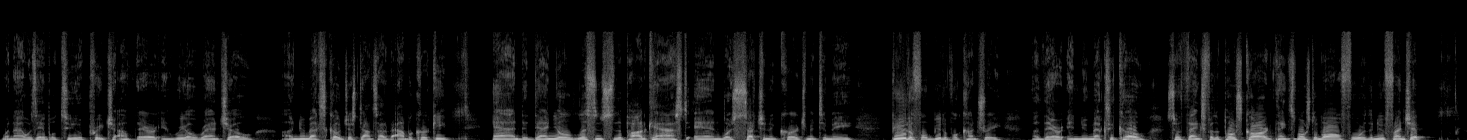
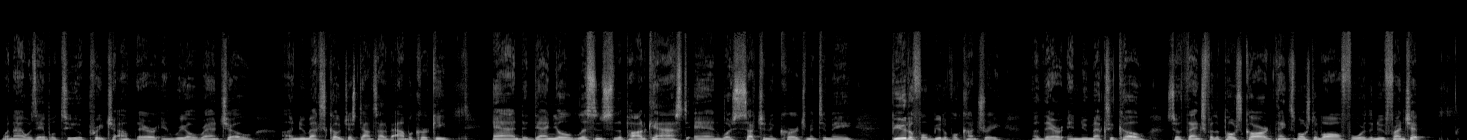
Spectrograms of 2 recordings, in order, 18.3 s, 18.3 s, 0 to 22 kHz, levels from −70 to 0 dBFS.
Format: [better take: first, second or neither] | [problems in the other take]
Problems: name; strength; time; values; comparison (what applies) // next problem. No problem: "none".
second | distortion; slight; 10 dB below the speech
